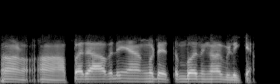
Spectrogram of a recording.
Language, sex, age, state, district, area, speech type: Malayalam, male, 18-30, Kerala, Kottayam, rural, conversation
